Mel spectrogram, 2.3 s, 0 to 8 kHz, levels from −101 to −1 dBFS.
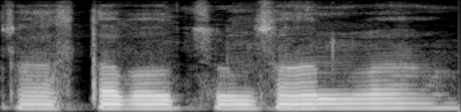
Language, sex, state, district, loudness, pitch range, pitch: Bhojpuri, male, Uttar Pradesh, Gorakhpur, -20 LUFS, 110-120 Hz, 115 Hz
